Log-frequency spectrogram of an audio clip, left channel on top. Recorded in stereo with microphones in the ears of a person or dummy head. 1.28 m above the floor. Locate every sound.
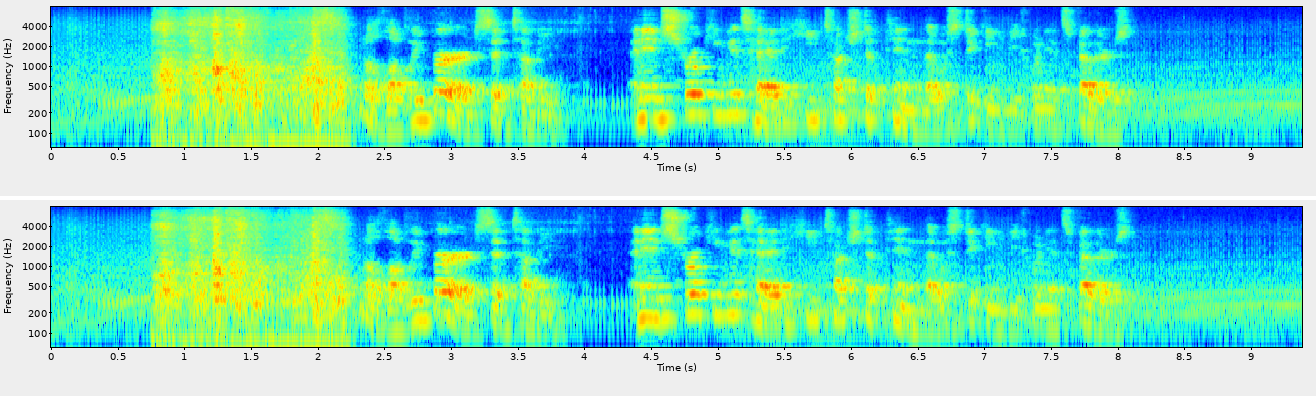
0.8 s running footsteps: 10° left (ahead or behind), 2 m; by 2.2 s 35° left (ahead or behind), 3 m
2.3 s a man speaking: 30° left (ahead or behind), 1.7 m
